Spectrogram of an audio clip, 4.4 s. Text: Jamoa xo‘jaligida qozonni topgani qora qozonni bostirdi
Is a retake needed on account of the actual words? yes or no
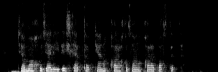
yes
